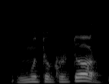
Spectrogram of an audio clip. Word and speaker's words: Motocultor: Motocultor.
